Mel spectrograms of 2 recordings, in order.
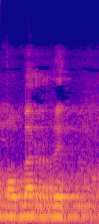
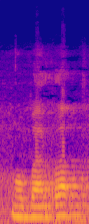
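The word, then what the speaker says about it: مبرد: Man ra'a wajhaka yas'ad ya karimal walidaini, hauduka safil mubarrid, wirduna yawman nusyuri. Mubarrad bacanya, as-safil mubarrad. Wahai karimal walidain.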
